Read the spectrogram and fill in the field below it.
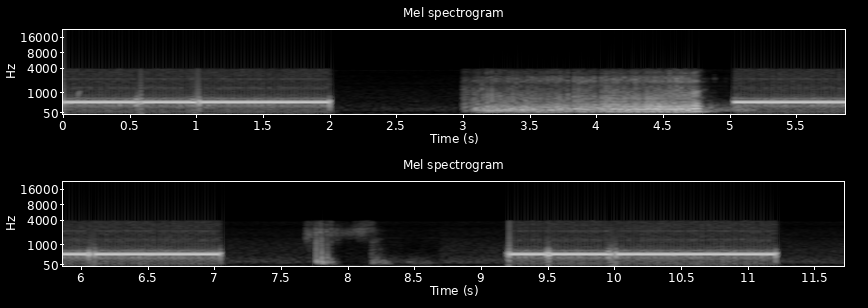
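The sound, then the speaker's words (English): A steady, mid-pitched telephone tone sounds in three long bursts of about two seconds each, separated by stretches of rough, noisy line static and a brief click, while a call to Giant Eagle is transferred to customer service. “Please hold while I transfer your call to customer service.”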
